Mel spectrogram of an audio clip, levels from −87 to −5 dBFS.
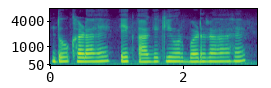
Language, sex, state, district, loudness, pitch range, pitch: Hindi, female, Jharkhand, Ranchi, -18 LUFS, 210-225 Hz, 220 Hz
